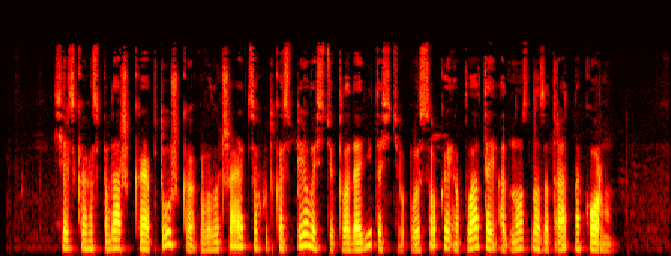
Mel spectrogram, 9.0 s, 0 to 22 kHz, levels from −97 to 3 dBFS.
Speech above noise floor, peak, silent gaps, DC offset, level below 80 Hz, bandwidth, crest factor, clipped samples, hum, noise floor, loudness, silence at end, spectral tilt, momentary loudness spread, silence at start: 45 dB; -2 dBFS; none; under 0.1%; -62 dBFS; 11 kHz; 22 dB; under 0.1%; none; -68 dBFS; -24 LUFS; 0.8 s; -5.5 dB/octave; 9 LU; 0.75 s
